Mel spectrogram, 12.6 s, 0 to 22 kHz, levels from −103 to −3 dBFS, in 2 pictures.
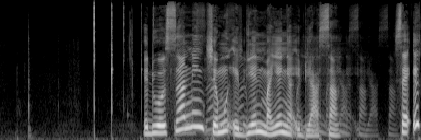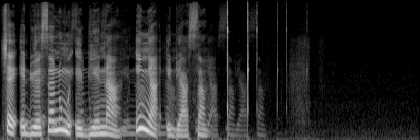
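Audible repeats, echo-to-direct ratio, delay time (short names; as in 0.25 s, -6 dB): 2, -22.5 dB, 0.444 s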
